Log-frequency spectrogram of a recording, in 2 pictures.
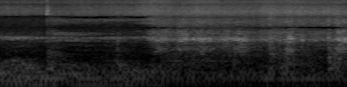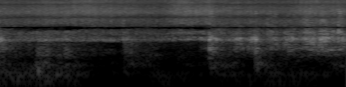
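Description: Onion-tomato-garlic-chilli masala frying in mustard oil in a non-stick kadai, sizzling steadily. Partway through, a spatula begins scraping and stirring it round the pan in repeated strokes.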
